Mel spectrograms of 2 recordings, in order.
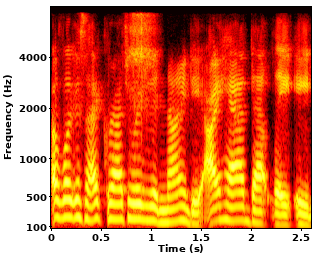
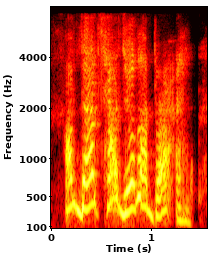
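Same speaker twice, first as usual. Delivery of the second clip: very high, bad, fake British accent; 10 semitones higher than usual. Remembering an MTV VJ with others, trying to talk like her, in a Downtown Julie Brown impression. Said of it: "trying to talk like Downtown Julie Brown".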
